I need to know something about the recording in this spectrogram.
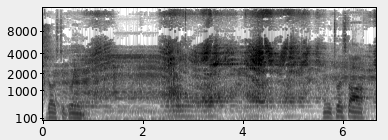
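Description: A lightsaber hilt hums and whooshes electronically.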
